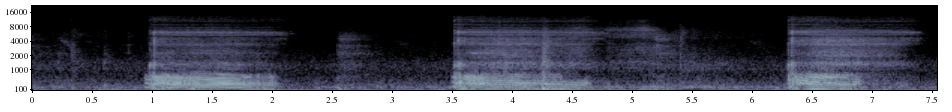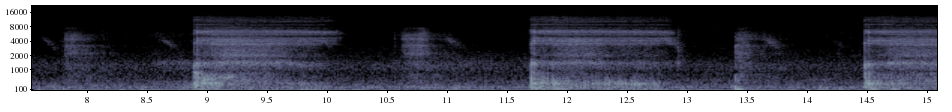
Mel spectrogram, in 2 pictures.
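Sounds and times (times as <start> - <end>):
person snoring: 1.0 - 2.1, 3.5 - 4.8, 6.3 - 7.4, 8.9 - 10.1, 11.7 - 13.0, 14.5 - 15.0
soft breath: 2.5 - 6.1, 6.8 - 15.0.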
